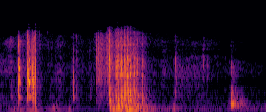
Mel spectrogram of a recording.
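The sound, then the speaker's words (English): A telephone receiver is hung up: a few sharp plastic clicks, a brief rattling clatter as the handset settles into its cradle, then one soft final knock, with no talking. “Fifteen minutes after I hung up, we went downstairs and got into a green Chrysler sedan.”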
